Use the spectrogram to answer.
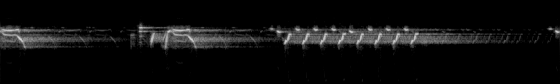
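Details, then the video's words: European goldfinch, rare recording dating to 1985. Downslurred liquid notes, then a neat series of about ten evenly repeated bright chirps, fading out, with a final note at the close. "تغريد طائر الحسون ناذر يعود إلى 1985"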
